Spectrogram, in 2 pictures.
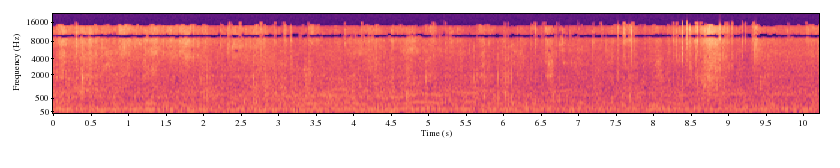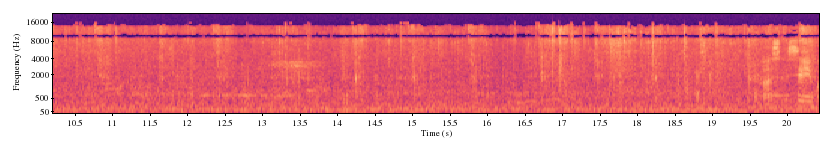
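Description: A shopping cart rolls and rattles steadily over a smooth floor.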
